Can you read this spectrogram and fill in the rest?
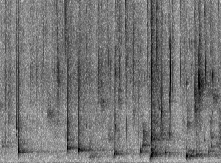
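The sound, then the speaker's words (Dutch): Water drops fall one by one in a cave, each plink bright and echoing, spaced irregularly with short ringing tails and quiet between them. “De grot laat die druppels los.”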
